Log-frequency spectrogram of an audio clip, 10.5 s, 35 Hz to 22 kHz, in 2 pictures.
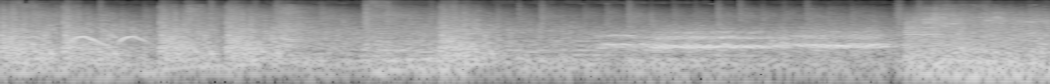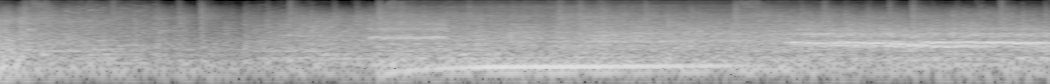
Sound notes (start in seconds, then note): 0.0 gunshots blasting; 2.8 tires screeching; 4.3 car crashing; 4.6 window busting; 6.5 tires screeching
